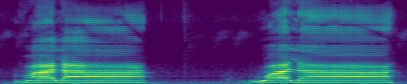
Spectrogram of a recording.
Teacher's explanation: لام کے کھڑا زبر کو ہم ایک الف کے برابر کھینچیں گے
